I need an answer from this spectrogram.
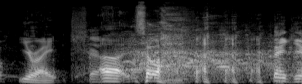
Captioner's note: more laughter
